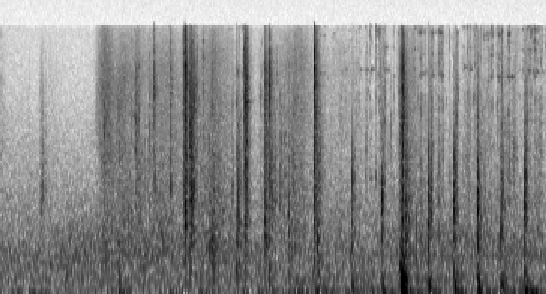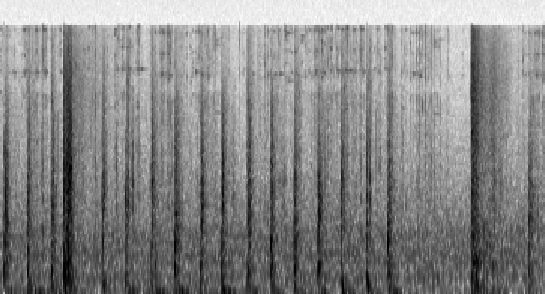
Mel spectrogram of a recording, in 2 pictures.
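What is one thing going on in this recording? Footsteps run quickly over dry, sandy ground.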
